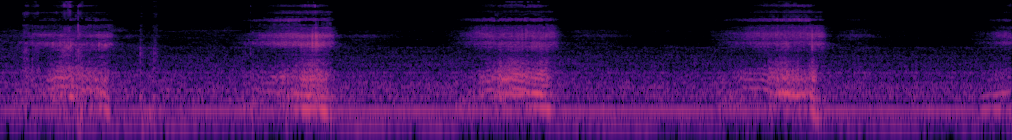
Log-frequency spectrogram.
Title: Sweet Brady boy snores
